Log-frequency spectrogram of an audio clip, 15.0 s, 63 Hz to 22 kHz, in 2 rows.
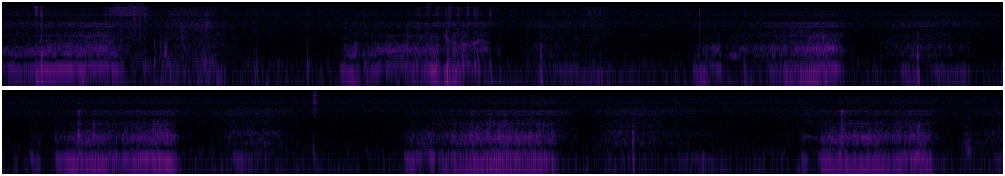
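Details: Real recording of a mother sleeping in the early evening (5:50 pm): low, rumbling snores at about 22 breaths a minute, with quieter breathing between them.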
